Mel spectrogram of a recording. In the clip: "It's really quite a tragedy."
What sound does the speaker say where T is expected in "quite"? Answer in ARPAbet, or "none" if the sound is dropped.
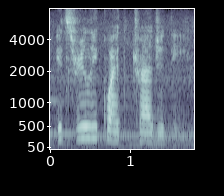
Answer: none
